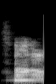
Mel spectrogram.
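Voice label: "spanner", robot voice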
